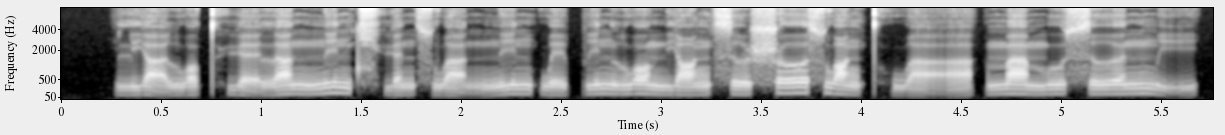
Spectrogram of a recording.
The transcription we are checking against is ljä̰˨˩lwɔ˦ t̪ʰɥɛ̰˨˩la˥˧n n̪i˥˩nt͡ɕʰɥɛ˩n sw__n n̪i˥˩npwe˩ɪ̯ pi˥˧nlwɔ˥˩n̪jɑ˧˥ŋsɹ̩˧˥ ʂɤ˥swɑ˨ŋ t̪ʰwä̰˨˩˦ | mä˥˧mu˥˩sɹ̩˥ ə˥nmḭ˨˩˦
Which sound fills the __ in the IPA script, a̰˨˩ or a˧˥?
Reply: a̰˨˩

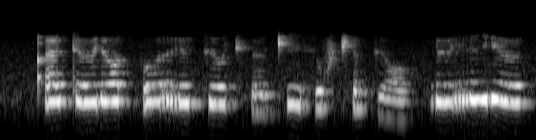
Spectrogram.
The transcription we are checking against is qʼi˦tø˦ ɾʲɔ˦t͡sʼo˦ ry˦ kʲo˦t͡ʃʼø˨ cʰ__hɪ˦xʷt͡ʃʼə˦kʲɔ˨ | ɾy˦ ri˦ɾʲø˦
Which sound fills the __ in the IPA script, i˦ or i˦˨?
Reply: i˦˨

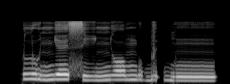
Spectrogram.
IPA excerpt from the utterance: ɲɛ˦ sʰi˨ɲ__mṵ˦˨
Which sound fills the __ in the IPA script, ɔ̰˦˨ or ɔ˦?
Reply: ɔ˦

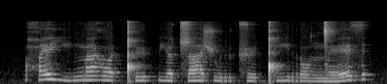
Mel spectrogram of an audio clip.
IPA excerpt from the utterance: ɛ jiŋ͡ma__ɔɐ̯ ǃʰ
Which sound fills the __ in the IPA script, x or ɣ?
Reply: ɣ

